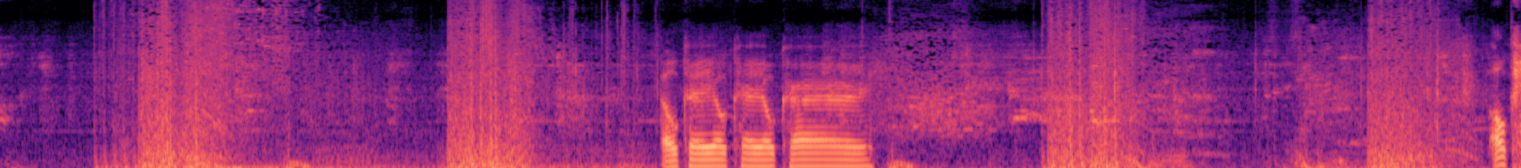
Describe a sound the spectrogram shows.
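Rapid gunfire bursts out in loud volleys.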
